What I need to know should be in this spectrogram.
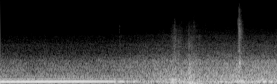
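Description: Deep, smooth low hum that holds steady and then eases off, with no ticking or misses; a healthy six running evenly.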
